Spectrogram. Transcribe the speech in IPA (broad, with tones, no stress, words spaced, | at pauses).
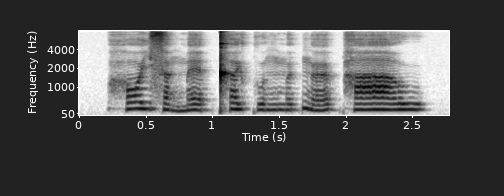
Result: hɔː˧jsɐ˨˩ŋmɛː˨p̚ kʰɐ˧jkʷɐ˨˧ŋmɵ˨˥t̚ŋœː˨˥p̚ haː˧w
